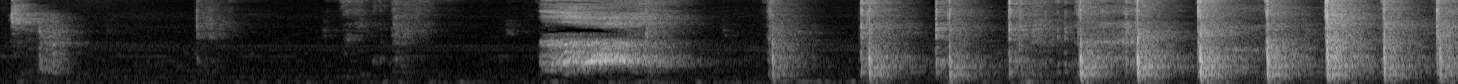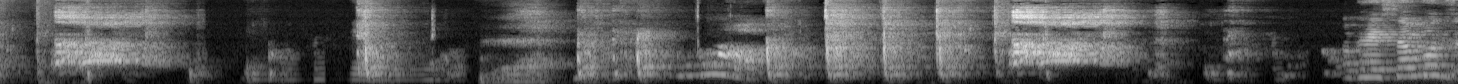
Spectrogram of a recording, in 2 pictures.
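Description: Knife chopping fresh mint on a plastic cutting board: quick, even chops at about three a second, starting a few seconds in, with voices talking over the later chops.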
